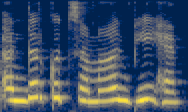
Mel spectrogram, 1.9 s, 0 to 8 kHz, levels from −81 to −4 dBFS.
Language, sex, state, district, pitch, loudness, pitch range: Hindi, female, Karnataka, Bangalore, 315 Hz, -12 LUFS, 295-345 Hz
